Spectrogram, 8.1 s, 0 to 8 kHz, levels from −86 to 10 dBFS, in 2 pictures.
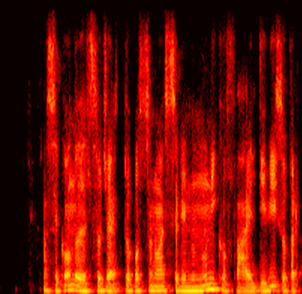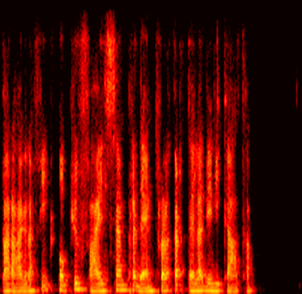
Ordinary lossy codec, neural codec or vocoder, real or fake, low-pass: Opus, 16 kbps; none; real; 7.2 kHz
